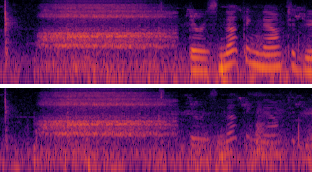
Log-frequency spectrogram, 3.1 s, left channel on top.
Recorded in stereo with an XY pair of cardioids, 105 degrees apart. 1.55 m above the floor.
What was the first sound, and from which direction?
Breathing, 10° left.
